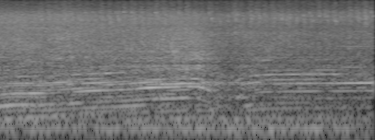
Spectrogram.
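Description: Model A drag car launching down the strip at a drag racing event, its engine roaring loud and steady as the pitch climbs through the gears, then settling into a sustained distant drone.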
